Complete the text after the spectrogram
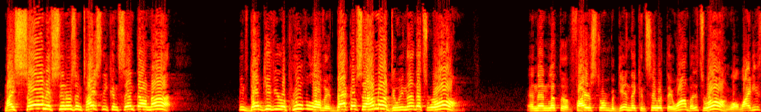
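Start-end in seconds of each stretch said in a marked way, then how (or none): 0.0-2.6 preached verse. Shown as a demonstration. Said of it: "verse repeated with force". 3.6-7.0 full-force revival sermon, climbing in pitch; fiery preaching. Acted.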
